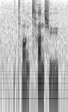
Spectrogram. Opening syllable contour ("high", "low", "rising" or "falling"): low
